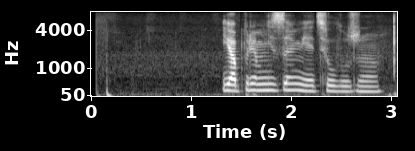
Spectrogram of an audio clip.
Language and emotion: Russian, neutral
